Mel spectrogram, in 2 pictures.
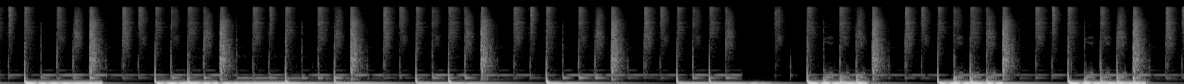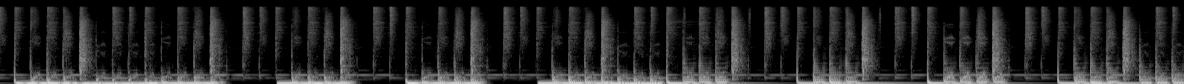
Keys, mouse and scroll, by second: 0.4-0.8 scroll down 1, 1.2 scroll up 1, 3.4-3.7 scroll down 1, 5.1 click, 5.6-6.1 scroll up 1, 6.1 click, 7.9 scroll up 1, 8.2-9.0 scroll down 1, 12.0 click, 13.0 scroll up 1, 14.2 click, 16.8 Delete, 18.5 click, 19.8 scroll down 1, 21.2 click, 23.1-23.5 scroll down 1.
